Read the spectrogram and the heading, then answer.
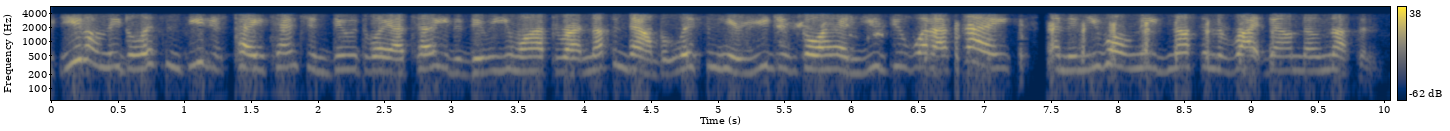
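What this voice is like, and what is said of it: Put-on Southern US accent. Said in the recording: “With a southern accent. You do it with a southern accent ... You're probably closer.”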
